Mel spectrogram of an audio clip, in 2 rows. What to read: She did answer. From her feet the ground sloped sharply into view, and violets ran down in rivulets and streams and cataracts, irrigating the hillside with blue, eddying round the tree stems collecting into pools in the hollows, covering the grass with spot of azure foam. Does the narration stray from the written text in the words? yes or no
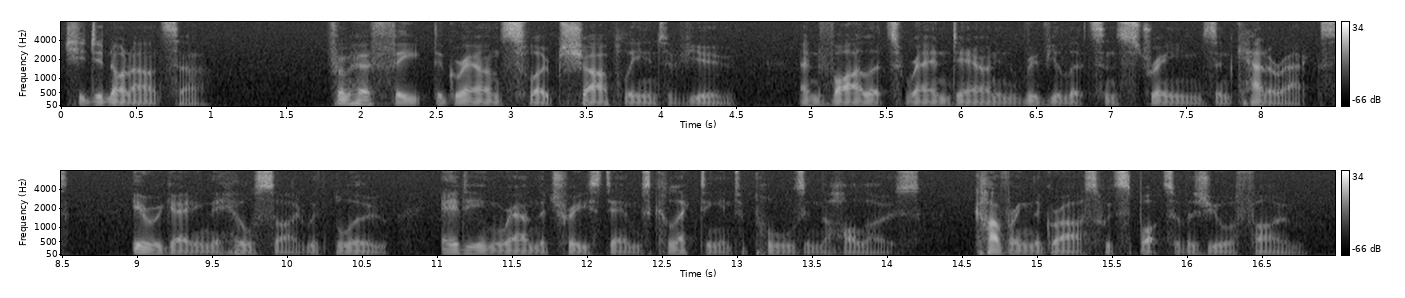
yes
